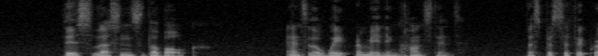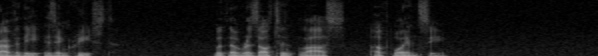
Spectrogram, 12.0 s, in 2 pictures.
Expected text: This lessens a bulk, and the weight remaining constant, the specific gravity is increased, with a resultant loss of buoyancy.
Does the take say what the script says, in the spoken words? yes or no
no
